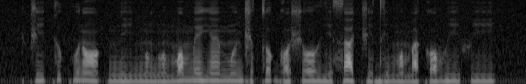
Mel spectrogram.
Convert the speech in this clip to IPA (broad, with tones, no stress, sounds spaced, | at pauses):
t͡ʃ iː˧ k ɨ˦ kʷ ɨ˨˦ ɾ ɔ̃˦˨ | n iː˨ ŋ ũ˨ ɡʷ ũ˨ m ɔ˦ m e˦ j ɛ̃˦ m ũ˦ d͡ʒ ə˧ t o˦ ɡ ɔ˨ ʃ oː˧ ɣ i˨ s a˦˨ t͡ʃ i˨ d i˧ m ɔ̃˨ m a˨ k ɔ˧ v iː˦˨ f iː˦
